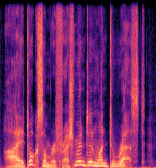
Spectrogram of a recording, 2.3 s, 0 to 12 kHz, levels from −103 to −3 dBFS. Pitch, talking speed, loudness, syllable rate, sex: 170 Hz, 205 wpm, -17 LUFS, 4.8 syllables/s, male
